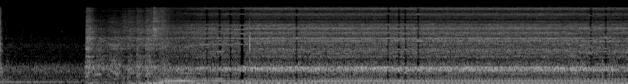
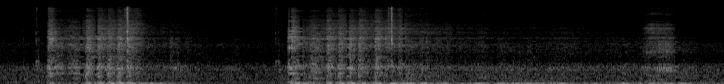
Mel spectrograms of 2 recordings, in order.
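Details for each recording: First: 2000 Pontiac Bonneville after ignition switch replacement: quick crank, engine catches at once and idles smoothly; tapping the new switch no longer cuts it out, a confirmed fix for the intermittent stalling. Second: 2000 Pontiac Bonneville with intermittent stalling, all connectors attached: tapping the ignition switch with a screwdriver makes the engine surge and flutter in uneven bursts, sagging until it nearly dies; faulty ignition switch cutting power (crank sensor replacement hadn't fixed it).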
